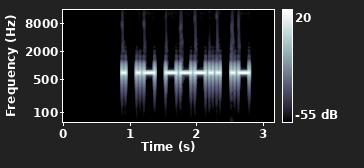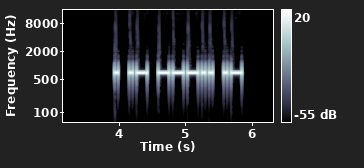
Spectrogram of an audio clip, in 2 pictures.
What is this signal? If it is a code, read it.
Morse code, heard as a keyed tone, about 22 wpm, 700 Hz. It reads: EA8A EA8A
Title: DXCC-100 Call Signs - 4 Characters - Repeated 3x - 22wpm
